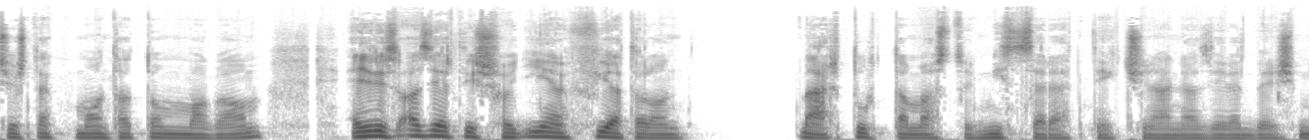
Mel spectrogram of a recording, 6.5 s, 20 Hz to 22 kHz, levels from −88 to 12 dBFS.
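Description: It's a short speech clip with one glitch worth flagging: right after "mondhatom magam" there's a brief glitch from about 1.53 to 1.59 s, roughly 60 ms. That's damaged data in a compressed stream. A stretch of the encoded bytes got corrupted, so the decoder garbled those frames, lost its place, and jumped forward to the next valid frame header.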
